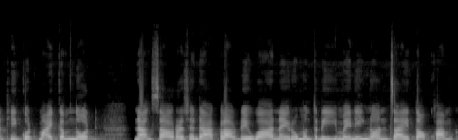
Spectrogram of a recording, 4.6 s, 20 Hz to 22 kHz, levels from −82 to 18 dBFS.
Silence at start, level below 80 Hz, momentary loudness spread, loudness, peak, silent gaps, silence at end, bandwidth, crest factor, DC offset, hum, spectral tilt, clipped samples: 0 s; -62 dBFS; 3 LU; -20 LUFS; -6 dBFS; none; 0.05 s; 14.5 kHz; 14 dB; under 0.1%; none; -6 dB/octave; under 0.1%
